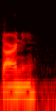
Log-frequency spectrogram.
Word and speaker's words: Sharne: Sharny. What a name. Cha. It's like Barney, but spelled with SH.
